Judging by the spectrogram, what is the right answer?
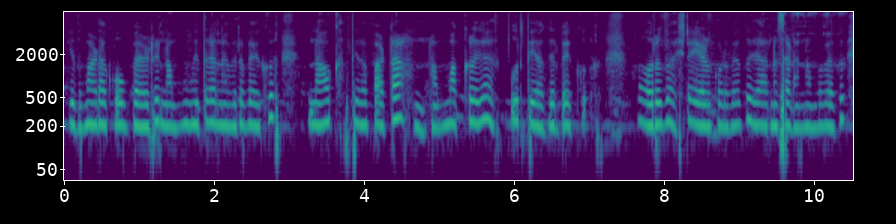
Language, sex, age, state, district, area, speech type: Kannada, female, 45-60, Karnataka, Bangalore Rural, rural, spontaneous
